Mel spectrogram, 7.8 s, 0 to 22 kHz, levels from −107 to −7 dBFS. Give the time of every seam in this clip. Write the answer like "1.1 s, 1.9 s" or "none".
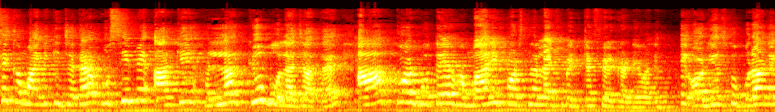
3.5 s, 6.8 s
